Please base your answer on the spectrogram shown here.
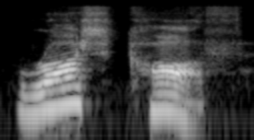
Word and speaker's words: Roskopf: We're visiting with Ross Cauth. So, the P is silent.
